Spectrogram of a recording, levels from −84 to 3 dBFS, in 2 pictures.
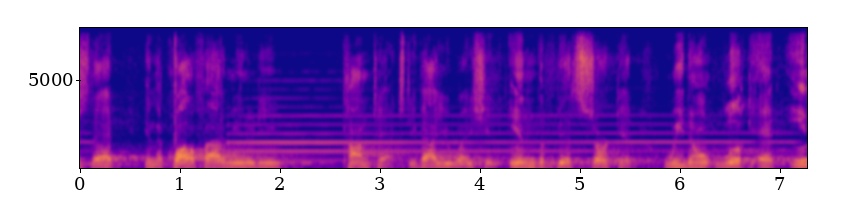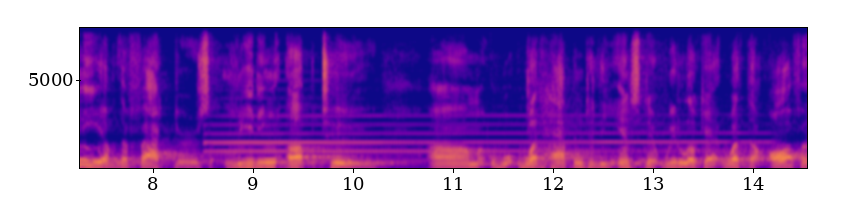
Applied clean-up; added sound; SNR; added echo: none; Wind instrument, woodwind instrument; 19 dB; none.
